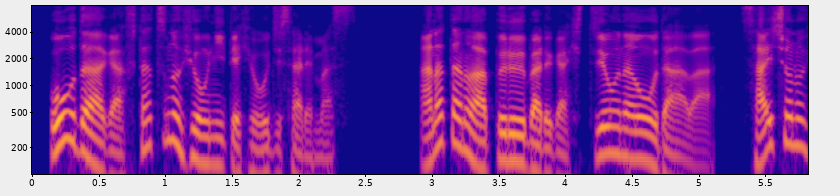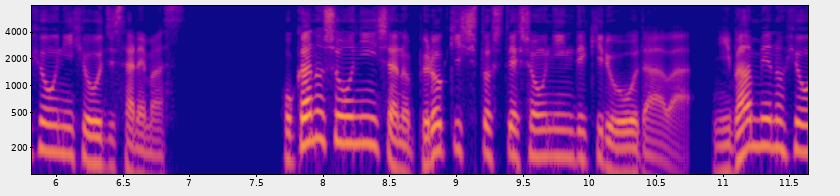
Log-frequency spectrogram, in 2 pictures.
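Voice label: Japanese elearning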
